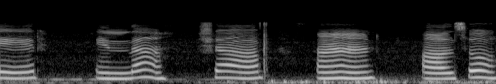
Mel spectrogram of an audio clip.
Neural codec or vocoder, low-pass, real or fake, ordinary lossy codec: none; 7.2 kHz; real; none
